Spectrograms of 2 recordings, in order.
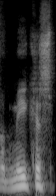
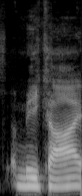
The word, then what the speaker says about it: amicus: Both of you have had lots of amicus briefs, or amici, is that how it's said?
